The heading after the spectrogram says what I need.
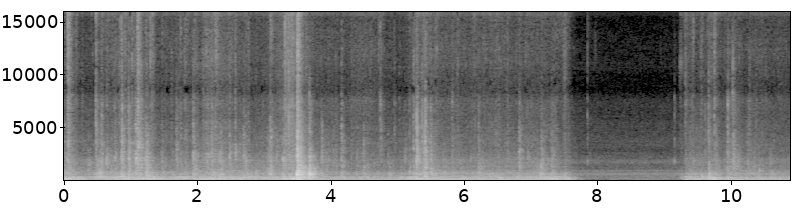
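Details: Craftsman garage door opener: steady motor hum with a sharp squealing screech near the start of travel, then it stops; cause of the screech unknown.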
